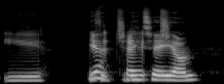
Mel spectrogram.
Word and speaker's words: Lee Chae-young: Do you know this person's, how to pronounce this person's name? It's like Lee Chae-young. – Okay, that's what I thought.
